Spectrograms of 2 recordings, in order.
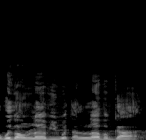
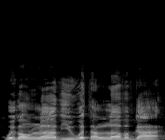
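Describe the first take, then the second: First: Said in the usual way. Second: Firmer, more forceful repeat; emphatic promise. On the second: Real, not acted. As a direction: drive the promise home to the congregation.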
